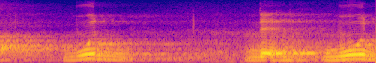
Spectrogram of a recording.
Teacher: Udah qalqalahnya, pantulannya itu natural ya, alami. Karena ujung lidah nempel ke pangkal gigi seri atas, gigi depan kemudian lepas.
